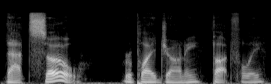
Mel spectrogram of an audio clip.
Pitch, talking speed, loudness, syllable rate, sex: 110 Hz, 110 wpm, -18 LUFS, 4.1 syllables/s, male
